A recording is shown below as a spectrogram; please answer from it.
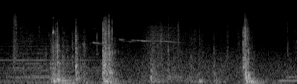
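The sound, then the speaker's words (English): Car door clunks from a Jaguar pulled up outside a house: a few short, muffled thuds and knocks spaced irregularly over quiet background noise, with one sharper impact near the end. “Turning off the lights, Max gets out and goes to the boot, ignoring Stella”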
